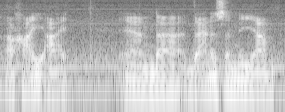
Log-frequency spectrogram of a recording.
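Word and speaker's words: Ahyi: Ahai is how it is pronounced, Ahai.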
